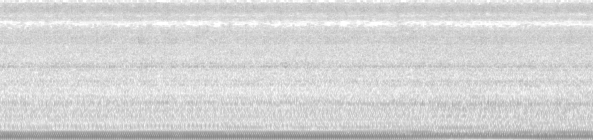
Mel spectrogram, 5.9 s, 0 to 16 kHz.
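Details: Honda CB700SC Nighthawk four-cylinder, carbs cleaned (clogged pilots, wouldn't run without choke after sitting), drained old gas, fresh non-ethanol fuel, 4-into-1 exhaust, no airbox, throttle cables unhooked: deep even burble at steady idle, no misses, ticks or knocks; normal.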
